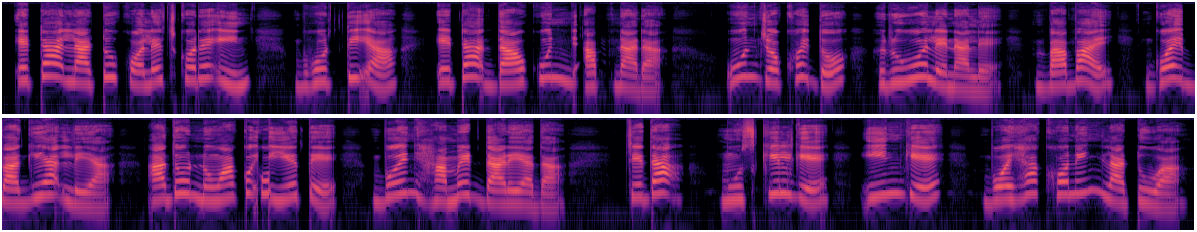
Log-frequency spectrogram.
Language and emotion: Santali, neutral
